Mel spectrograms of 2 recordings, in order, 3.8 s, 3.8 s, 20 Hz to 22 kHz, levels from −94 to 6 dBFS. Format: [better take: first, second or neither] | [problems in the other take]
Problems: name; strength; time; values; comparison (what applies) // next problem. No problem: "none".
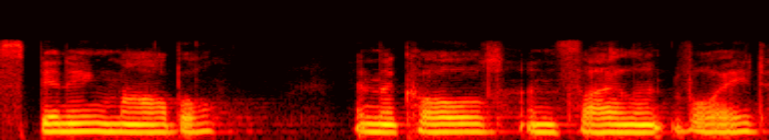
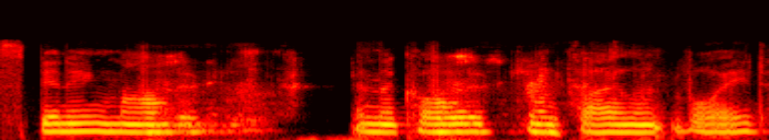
first | noise reduction (neural mask model Resemble Enhance denoiser)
